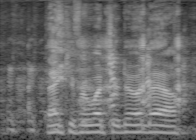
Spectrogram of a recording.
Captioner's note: people laughing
